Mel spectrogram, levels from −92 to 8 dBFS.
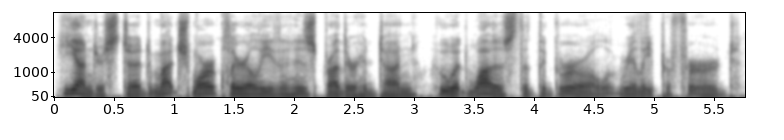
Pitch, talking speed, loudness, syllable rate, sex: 120 Hz, 190 wpm, -19 LUFS, 4.6 syllables/s, male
